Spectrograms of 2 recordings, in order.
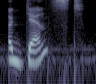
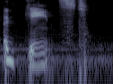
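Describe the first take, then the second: First: It is said without the typical Canadian vowel. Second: It is said with the typical Canadian vowel. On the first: "instead of a, against" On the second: "Canadians say against"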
